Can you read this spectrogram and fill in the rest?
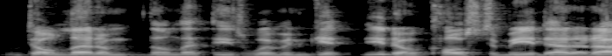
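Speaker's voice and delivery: ordinary talk, nothing marked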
